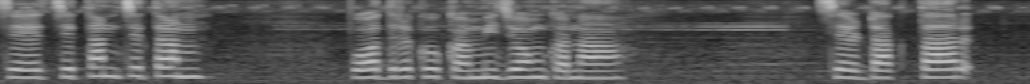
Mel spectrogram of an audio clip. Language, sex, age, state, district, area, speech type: Santali, female, 18-30, West Bengal, Paschim Bardhaman, urban, spontaneous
